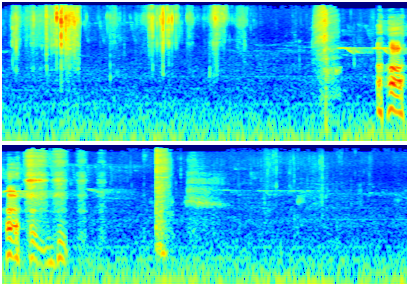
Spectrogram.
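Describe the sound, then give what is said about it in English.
Biting into a foamy, sawdust-like material gives a short burst of several rapid crunchy crackles midway, with faint rustling and breathy noise around it. “It feels like a bath toy. Yeah. I wish we ate this kind of stuff. I felt like taking a bite of it. But I'm not. Well, maybe I will. I won't swallow it.”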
